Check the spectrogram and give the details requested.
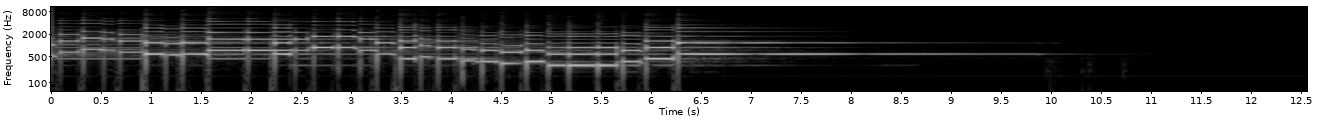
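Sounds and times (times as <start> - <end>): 
Irish mandolin playing in D major: 0.0 - 9.9.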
